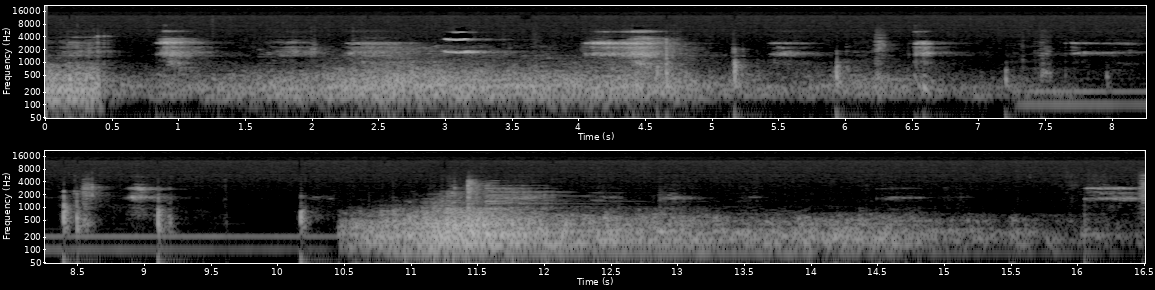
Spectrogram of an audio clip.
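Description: A man breathes heavily and gasps close by.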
